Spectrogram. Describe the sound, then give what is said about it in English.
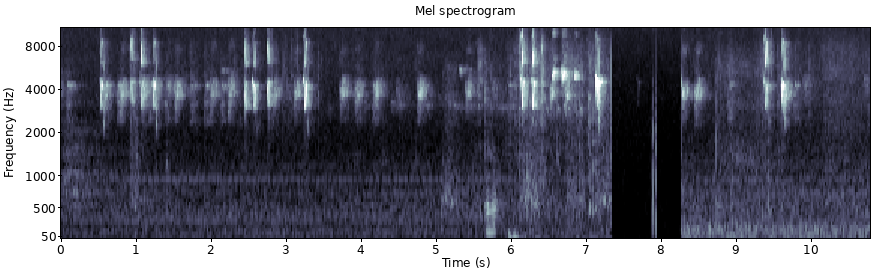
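Two birds trade sharp, high threat calls while fighting, in many repeated chirping bursts over a steady low hum, with a brief dropout near the end. “Both birds fight by threat call by 318.”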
